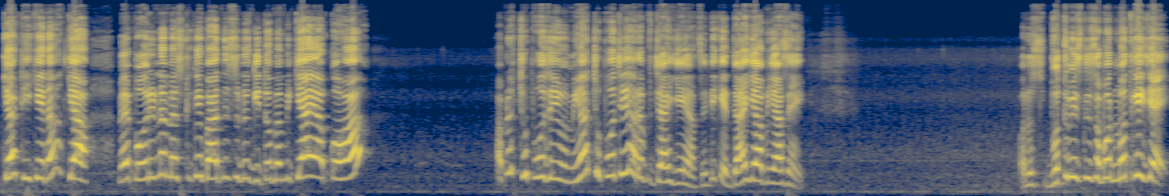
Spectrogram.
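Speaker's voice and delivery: high, loud and rushed; angry outburst. Acted. Radhika telling her mother to leave, angry high outburst. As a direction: tell mom off, fast and furious.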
